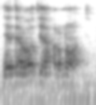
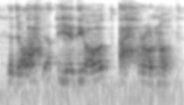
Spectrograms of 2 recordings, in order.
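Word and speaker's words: ידיעות אחרונות: Yada'ot Yahronot. No, wait, you're saying it wrong now. So you said the second word wrong. So the first word is Yediot. Yediot Ahronot. Ahronot, not Yahronot. Not Yahronot. Ahronot.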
